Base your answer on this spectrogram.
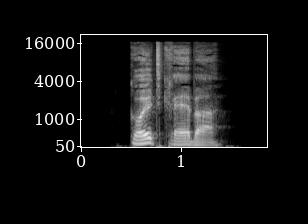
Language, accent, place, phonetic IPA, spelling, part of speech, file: German, Germany, Berlin, [ˈɡɔltˌɡʁɛːbɐ], Goldgräber, noun, De-Goldgräber.ogg
- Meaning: gold digger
